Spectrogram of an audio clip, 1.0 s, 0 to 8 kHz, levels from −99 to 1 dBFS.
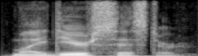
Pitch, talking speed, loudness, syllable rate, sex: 105 Hz, 180 wpm, -15 LUFS, 4.5 syllables/s, male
